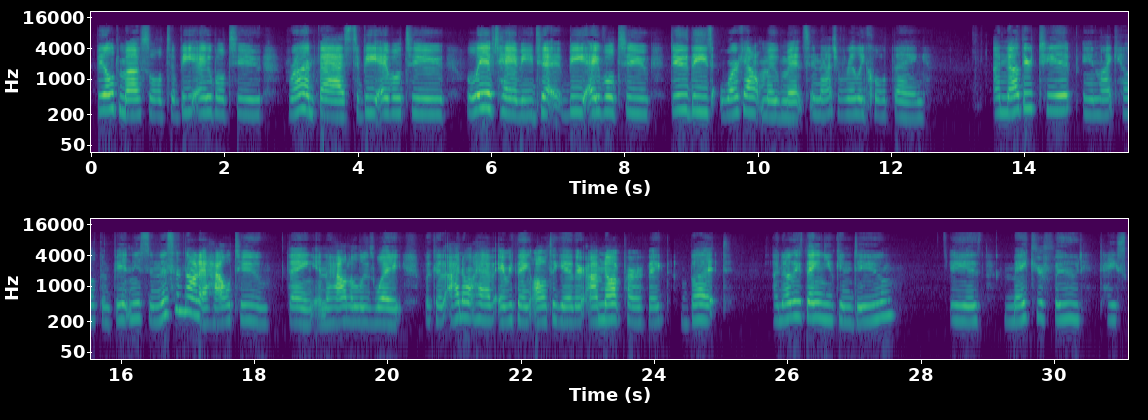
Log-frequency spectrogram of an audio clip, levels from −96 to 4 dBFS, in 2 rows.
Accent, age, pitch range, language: American, 20-39, 200-255 Hz, English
